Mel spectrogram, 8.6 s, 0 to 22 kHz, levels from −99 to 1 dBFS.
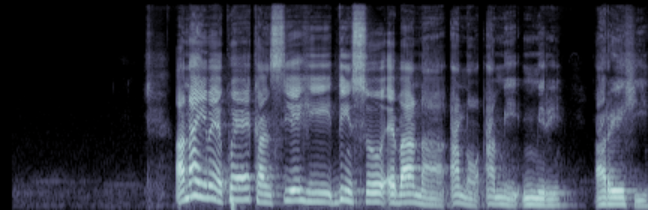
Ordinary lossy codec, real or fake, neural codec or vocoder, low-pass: none; real; none; 19.8 kHz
